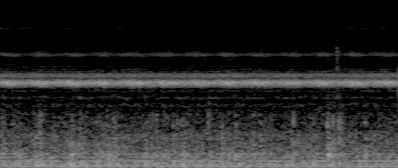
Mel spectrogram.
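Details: At Lake Arrowhead in California, crickets keep up a continuous shrill ringing tone over a low murmur of ambient noise.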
